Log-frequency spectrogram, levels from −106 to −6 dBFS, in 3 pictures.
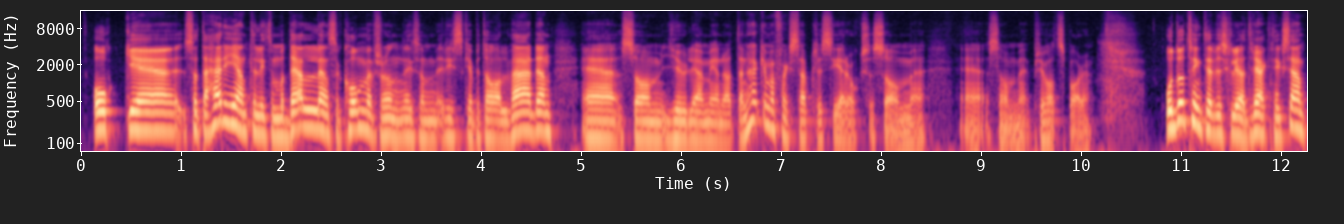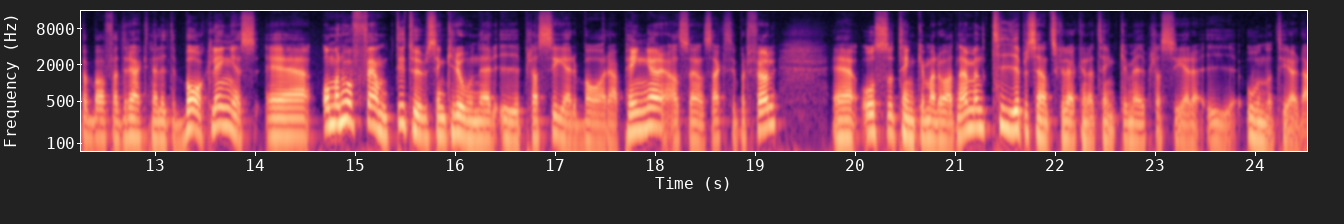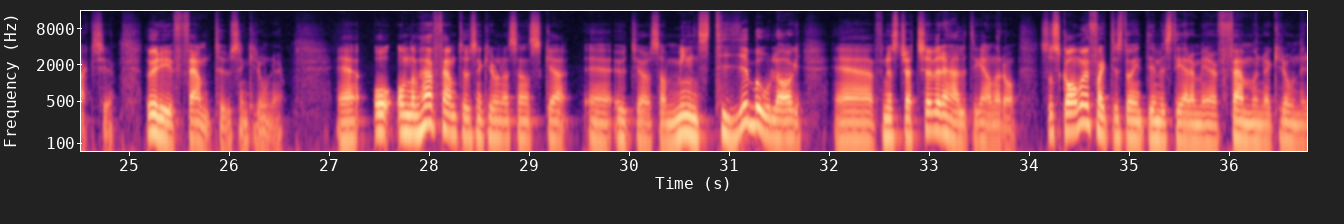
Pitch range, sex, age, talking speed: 115-155 Hz, male, 30-49, 200 wpm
